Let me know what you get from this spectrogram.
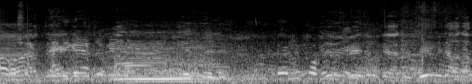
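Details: Dairy cow with calf at the Raniganj haat livestock market, Dinajpur, on May 4, 2026, gives one short, flat, low moo lasting under a second, surrounded by dense market talk and background human voices.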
